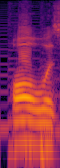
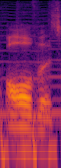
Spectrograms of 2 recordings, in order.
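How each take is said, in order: First: The middle consonant sounds like a W. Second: The middle consonant sounds like a V. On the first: This is the American way to say it. "pronounce it like like an American and not like a Swede" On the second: This is the Swedish way to say it. "Little V sound in there"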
